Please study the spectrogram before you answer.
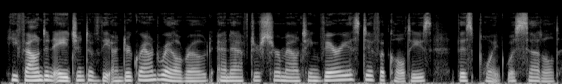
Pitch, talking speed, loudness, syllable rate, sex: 175 Hz, 190 wpm, -17 LUFS, 5.5 syllables/s, female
